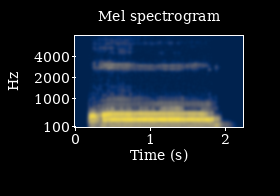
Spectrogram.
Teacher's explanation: ओ को तीन गुनी शक्ति से तीन गुनी लंबाई तक बोले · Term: प्लुत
